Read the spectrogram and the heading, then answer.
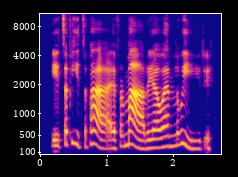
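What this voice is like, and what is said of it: Put-on exaggerated Italian accent. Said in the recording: “I feel like I just did, like, a Mario ... The only time I can do an Italian accent is if I'm, like, thinking about pizza”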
